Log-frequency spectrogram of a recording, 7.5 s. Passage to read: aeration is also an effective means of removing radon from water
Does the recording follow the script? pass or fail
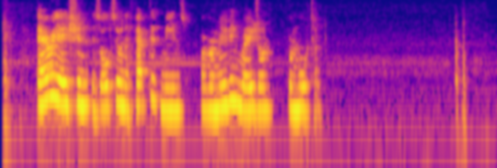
pass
